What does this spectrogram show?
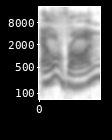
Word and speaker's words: Elrond: was like wait it's elrond and you're right I just feel like they haven't been saying the D I've never seen these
